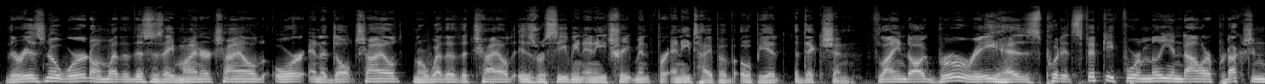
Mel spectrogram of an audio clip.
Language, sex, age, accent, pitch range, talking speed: English, male, 50-69, American, 105-125 Hz, 180 wpm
